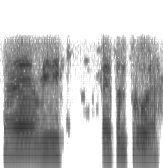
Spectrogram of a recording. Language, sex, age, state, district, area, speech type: Hindi, male, 18-30, Bihar, Vaishali, rural, conversation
